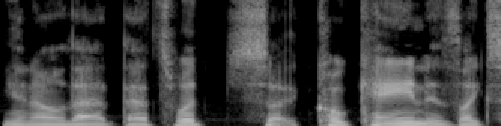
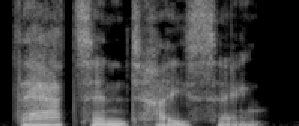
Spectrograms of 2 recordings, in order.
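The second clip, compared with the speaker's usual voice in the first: ordinary delivery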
